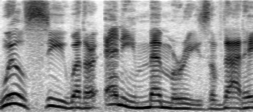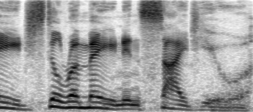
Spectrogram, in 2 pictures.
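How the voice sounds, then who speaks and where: The man uses a put-on character voice at a medium pitch. He goes at a fairly slow pace. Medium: video game.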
